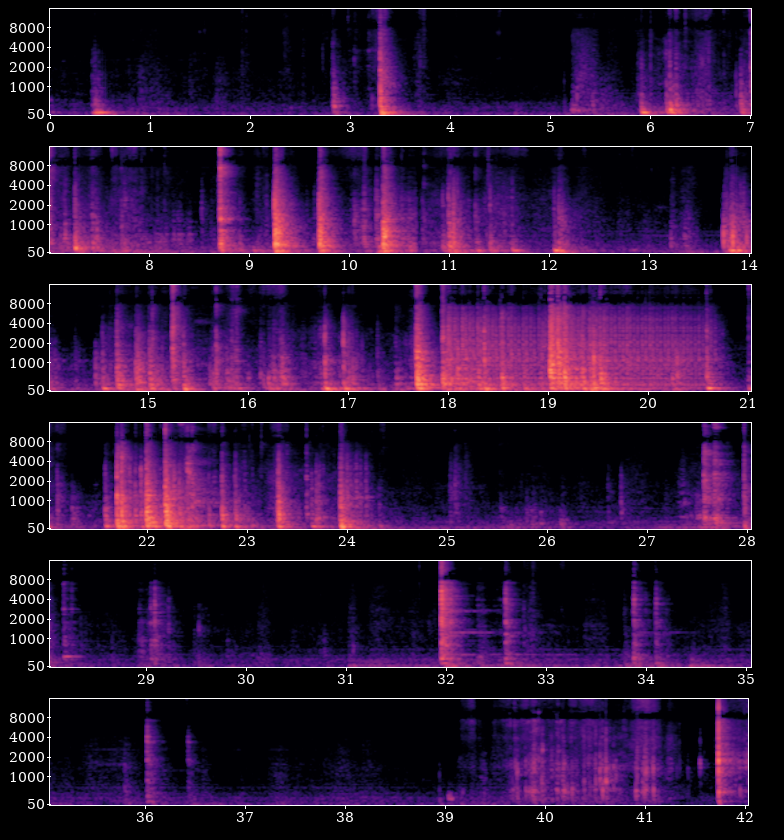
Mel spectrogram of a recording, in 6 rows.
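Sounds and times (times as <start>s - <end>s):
objects knocking and thudding: 5.2s - 12.5s, 13.2s - 24.4s.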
